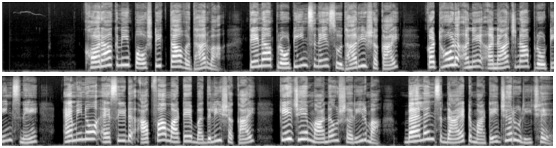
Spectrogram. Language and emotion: Gujarati, neutral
